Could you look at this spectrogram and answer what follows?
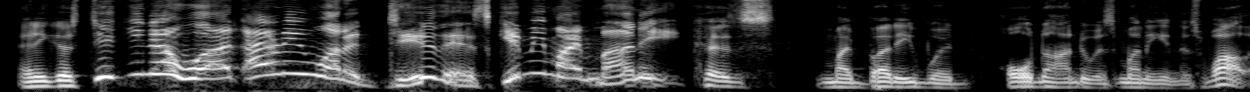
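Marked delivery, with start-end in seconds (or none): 0.4-3.4 very high, loud, swooping bad-mood yelling. Retelling how a man in a bad mood yelled at a security guy, retelling a yell. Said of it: "he's yelling at the security guy".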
